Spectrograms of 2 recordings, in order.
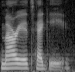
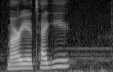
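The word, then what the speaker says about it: Mariátegui: else i'll go okay so it's maria teggy maria teggy that's how we're pronouncing it okay okay i'm gonna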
